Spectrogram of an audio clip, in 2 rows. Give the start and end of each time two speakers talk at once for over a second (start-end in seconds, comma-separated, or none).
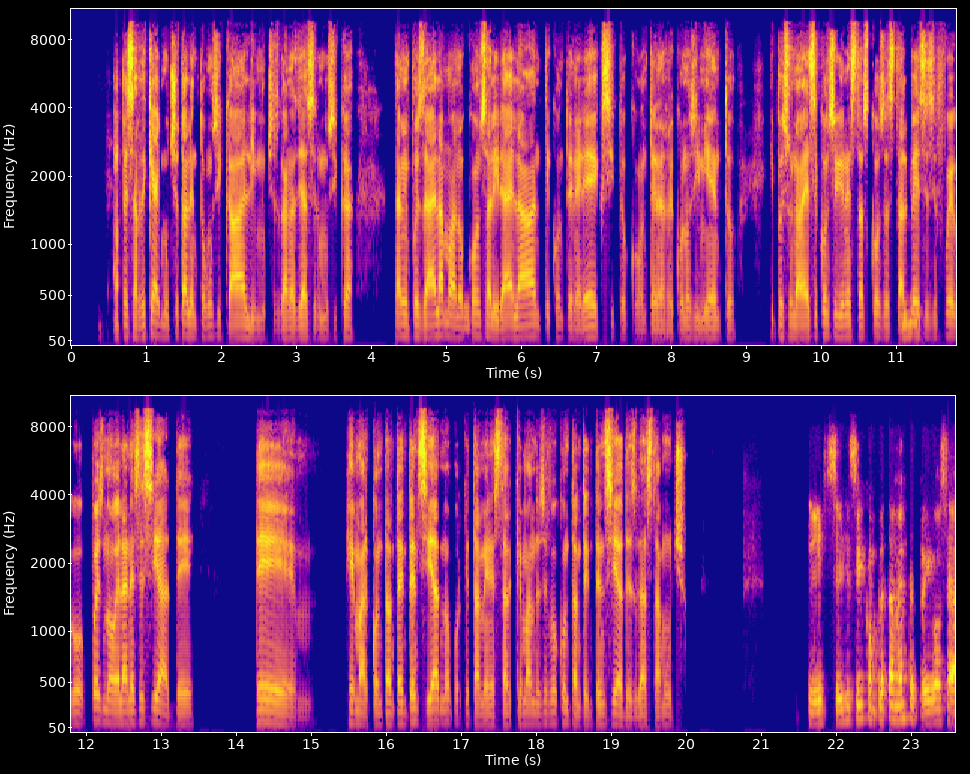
none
